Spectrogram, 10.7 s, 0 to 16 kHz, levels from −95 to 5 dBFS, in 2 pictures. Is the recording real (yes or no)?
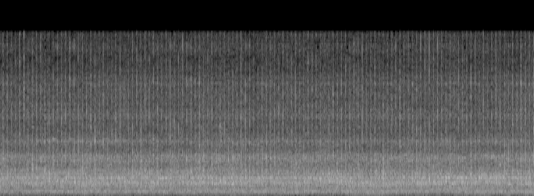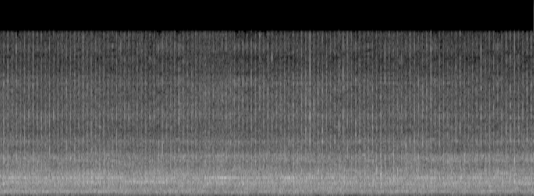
no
